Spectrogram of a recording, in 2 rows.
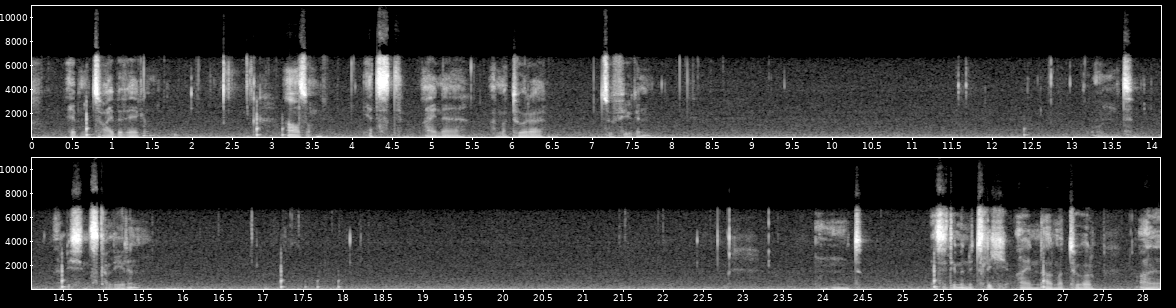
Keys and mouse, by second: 1.4-6.4 middle drag, 8.4 shift+a, 17.4 s, 25.5-27.4 drag.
